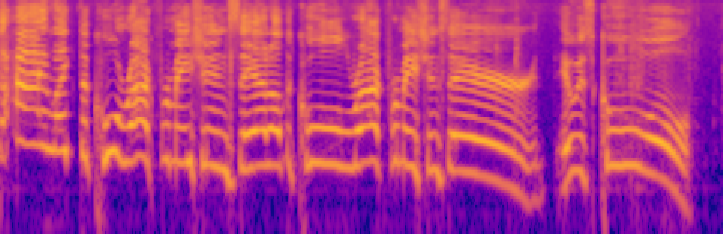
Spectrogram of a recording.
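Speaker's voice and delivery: put-on very high toddler voice with drawn-out "cool". Mocking another speaker's comment about the rock formations: imitating someone as a toddler. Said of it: "He's seriously like a fucking toddler".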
